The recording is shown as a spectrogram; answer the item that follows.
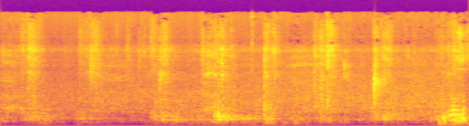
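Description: Irregular footsteps, scuffs and small knocks inside a small concrete bunker room, with the echo of the room on them.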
